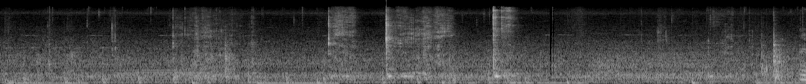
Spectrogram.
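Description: A ladle stirring rice, peas and water in an aluminium pressure cooker, scraping and swishing against the pot, with a few sharp clinks of the ladle on the metal in the middle.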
